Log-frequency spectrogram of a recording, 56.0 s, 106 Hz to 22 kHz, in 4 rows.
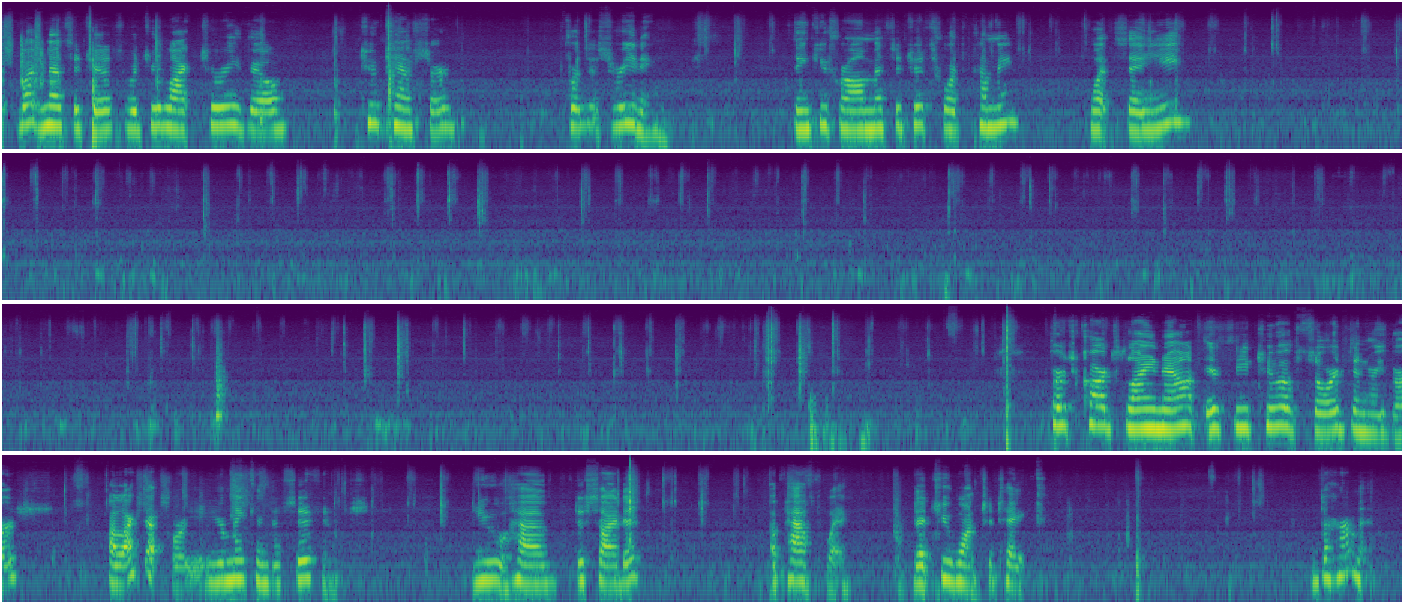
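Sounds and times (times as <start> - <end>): cards being shuffled: 0.0 - 1.0, 9.8 - 38.2, 48.2 - 49.6.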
